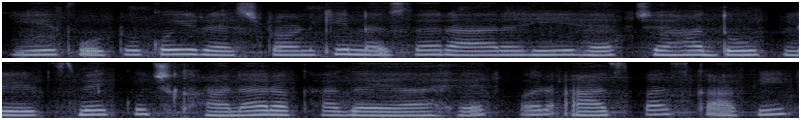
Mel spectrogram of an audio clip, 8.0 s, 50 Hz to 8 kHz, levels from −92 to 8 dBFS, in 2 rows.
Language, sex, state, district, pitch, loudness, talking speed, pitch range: Hindi, male, Bihar, Begusarai, 220 Hz, -35 LUFS, 165 wpm, 205-230 Hz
